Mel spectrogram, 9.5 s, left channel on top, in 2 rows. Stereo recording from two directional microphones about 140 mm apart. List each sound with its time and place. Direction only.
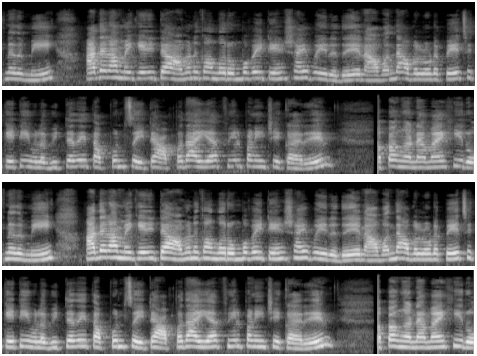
0.0 s a woman's voice: 35° right (ahead or behind)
